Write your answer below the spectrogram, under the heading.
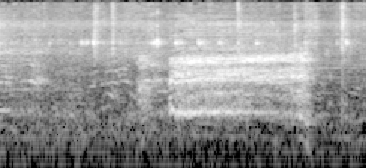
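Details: Karapan sapi race training at Asemanis, Pamekasan, team Singo Barong (Can Macanan): a steady, nasal, sustained bovine bellow of over a second rises out of busy background voices and crowd noise.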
